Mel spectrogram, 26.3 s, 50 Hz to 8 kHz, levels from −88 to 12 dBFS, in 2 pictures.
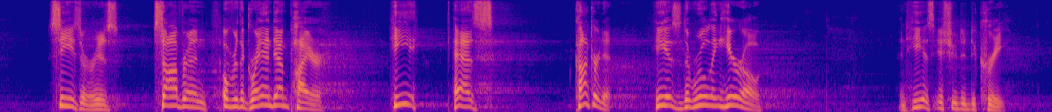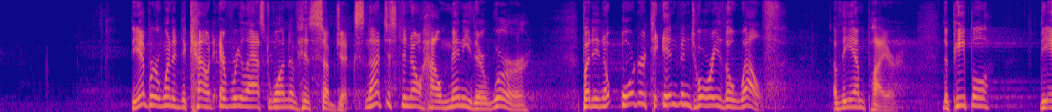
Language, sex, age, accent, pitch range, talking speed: English, male, 50-69, American, 155-225 Hz, 125 wpm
